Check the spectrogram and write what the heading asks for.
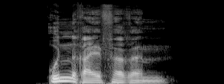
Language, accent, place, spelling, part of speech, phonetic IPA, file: German, Germany, Berlin, unreiferem, adjective, [ˈʊnʁaɪ̯fəʁəm], De-unreiferem.ogg
- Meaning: strong dative masculine/neuter singular comparative degree of unreif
